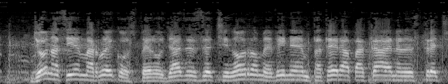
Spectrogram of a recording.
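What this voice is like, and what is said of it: Andalusian Triana accent. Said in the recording (Spanish): “se te nota ese acento de Triana”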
